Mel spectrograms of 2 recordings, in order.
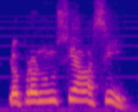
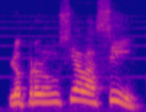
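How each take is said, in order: The two takes are said the same way.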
